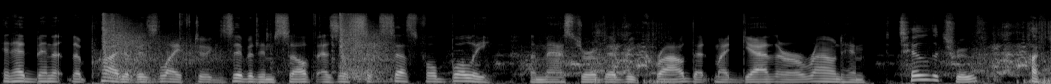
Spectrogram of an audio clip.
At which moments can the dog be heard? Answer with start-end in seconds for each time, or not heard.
4.2-6.8, 8.7-10.4.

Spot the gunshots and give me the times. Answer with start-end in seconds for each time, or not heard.
1.0-4.0.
